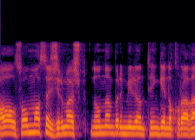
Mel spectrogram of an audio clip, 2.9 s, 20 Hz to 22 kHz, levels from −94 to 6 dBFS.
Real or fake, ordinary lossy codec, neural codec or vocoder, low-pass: fake; none; codec, 16 kHz, 2 kbps, X-Codec, WavLM features, trained on Multilingual LibriSpeech; 7.2 kHz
